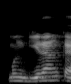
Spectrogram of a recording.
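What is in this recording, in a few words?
"menggirangkan", Malay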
